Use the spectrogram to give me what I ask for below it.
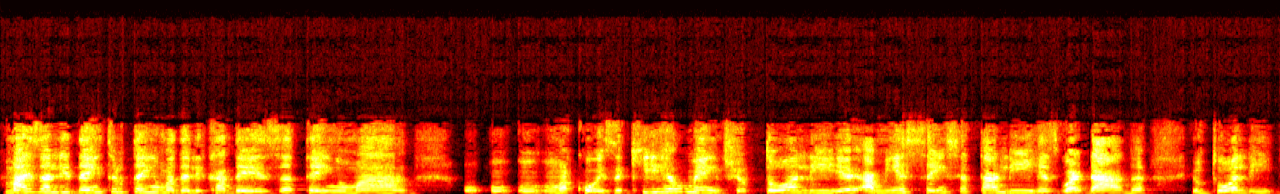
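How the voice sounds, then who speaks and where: A young adult woman, a business owner, talking in a casual, reflective and emotional way, tagging her phrases with quick questions. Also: a little high, expressive, dull audio. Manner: reflective, emotional, frequent "né" tags. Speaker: business owner interviewed about her brand. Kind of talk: casual heartfelt testimonial.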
